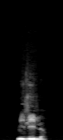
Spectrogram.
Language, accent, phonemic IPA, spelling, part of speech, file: French, France, /mi.lil/, millile, noun, LL-Q150 (fra)-millile.wav
- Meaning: millile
